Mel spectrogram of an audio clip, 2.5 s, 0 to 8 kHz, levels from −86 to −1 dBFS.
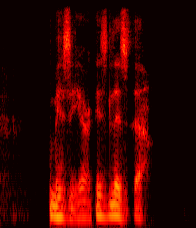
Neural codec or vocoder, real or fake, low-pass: codec, 16 kHz, 0.8 kbps, ZipCodec; fake; 7.2 kHz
